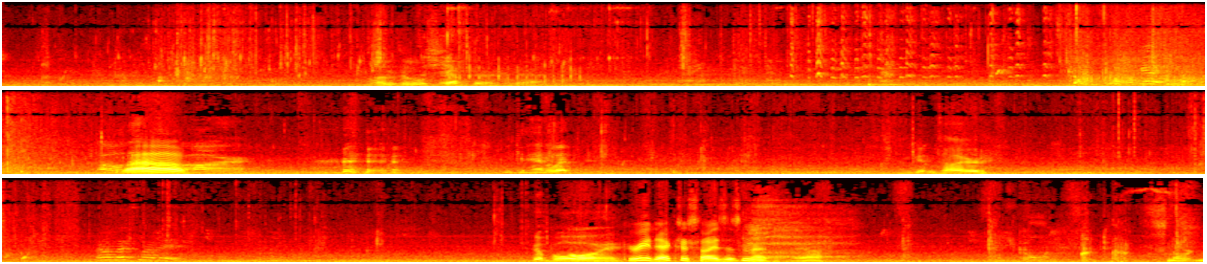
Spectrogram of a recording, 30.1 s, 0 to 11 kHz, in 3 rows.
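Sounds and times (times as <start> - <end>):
water sloshing and splashing: 0.0 - 6.6, 8.1 - 11.1, 18.7 - 20.9
dog whining in high yips: 6.5 - 8.9.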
